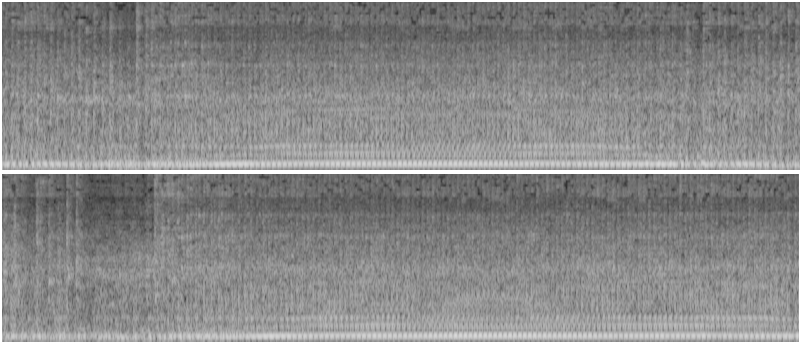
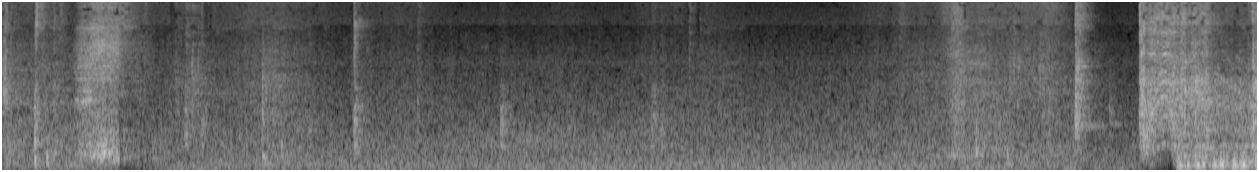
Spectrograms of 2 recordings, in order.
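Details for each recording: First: Mini bike V-twin, a generator engine, first start with belt off and throttle knocked up; fast, steady drone that never settles to slow idle; idling way too high, fix is the idle screw underneath needing a screwdriver. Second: Mini bike V-twin; even, steady idle at a sensible speed, no misses or knocks; normal healthy idle before first ride.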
